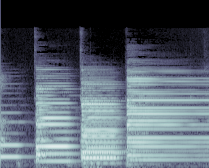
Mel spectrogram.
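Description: Single piano-like notes from an ear-training app, three separate tones struck in turn and left to ring, the last sustained and fading; the final note is a G sharp. Clear and close, with no talk.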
